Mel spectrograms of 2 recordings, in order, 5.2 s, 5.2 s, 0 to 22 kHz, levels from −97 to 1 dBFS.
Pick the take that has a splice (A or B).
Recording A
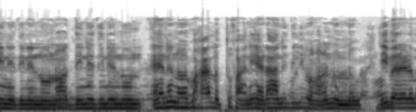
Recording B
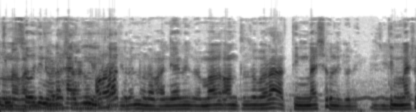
B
